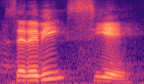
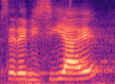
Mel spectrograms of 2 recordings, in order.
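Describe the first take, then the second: First: The final vowels merge into a single 'e' sound. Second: The final vowels are said as separate 'a' and 'e'. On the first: The speaker knows Latin pronunciation. The speaker calls it right. "ahora sí sabe" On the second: The speaker does not know Latin pronunciation. The speaker calls it wrong. "ah, este no sabe nada"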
